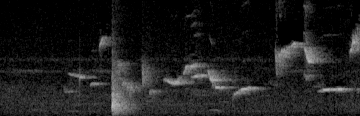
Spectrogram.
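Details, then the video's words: Eurasian blackcap singing a varied, rapid warble of short whistled and twittering notes that jump between high and very high pitches, with one sharp broadband click partway through. "La Curruca Capirotada"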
